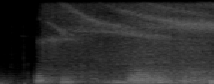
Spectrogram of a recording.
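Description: Cartoon sound effect of air rushing in a sustained hiss, an inflatable swelling up, starting about a third of a second in, with high whistling tones that slowly fall, over music.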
